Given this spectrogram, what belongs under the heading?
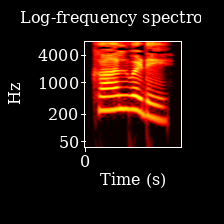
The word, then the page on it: ಖಲ್ವಾಟ: Kannada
